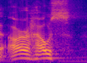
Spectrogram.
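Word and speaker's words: Aarhus: There's a museum in our house, that's how you pronounce it.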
